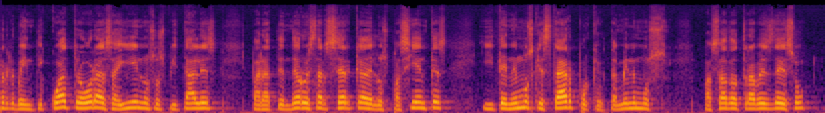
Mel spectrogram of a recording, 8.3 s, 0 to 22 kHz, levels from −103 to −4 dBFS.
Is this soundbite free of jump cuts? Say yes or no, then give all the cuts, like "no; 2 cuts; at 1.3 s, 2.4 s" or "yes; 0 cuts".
yes; 0 cuts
